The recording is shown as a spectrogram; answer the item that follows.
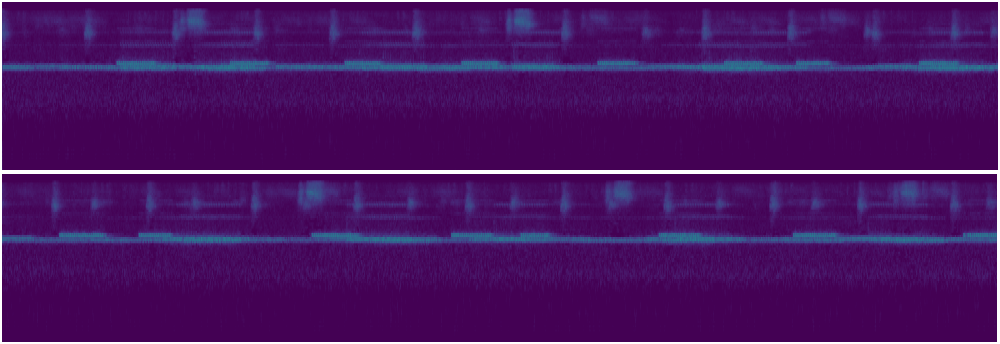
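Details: Crickets chirping in grass on a warm summer night in Bulgaria, captured with a surround microphone: a steady high trill with pulsed chirps layered above it, plus brief bright bursts from other crickets.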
